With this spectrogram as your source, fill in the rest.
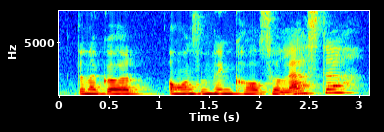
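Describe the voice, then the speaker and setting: A woman speaks at a moderate pace with a Danish accent. Noticeable background noise and audible room echo surround her voice. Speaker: vlogger. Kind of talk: personal story vlog. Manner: halting.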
